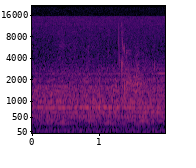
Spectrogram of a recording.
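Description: Faint, distant train horn holding a steady chord of several tones.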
